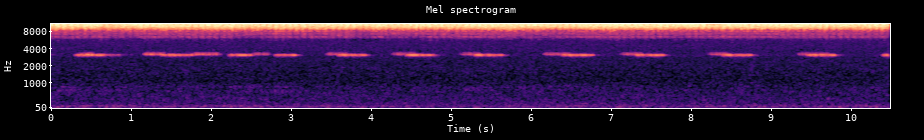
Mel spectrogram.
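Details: Evening grasshopper (Caelifera) chorus in a Hungarian nature area, Central Europe: an unbroken high shrill buzz with short, even, piping tones repeating a little more than once a second throughout.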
